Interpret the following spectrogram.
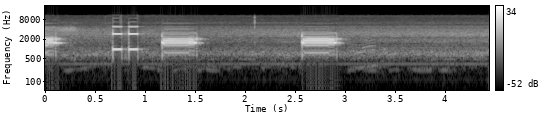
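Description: NOAA Weather Radio end-of-message SAME data bursts through a Midland weather radio's speaker: three identical short warbling digital bursts about 1.4 s apart, the code that closes the alert. Two quick electronic beeps come between the first and second bursts.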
